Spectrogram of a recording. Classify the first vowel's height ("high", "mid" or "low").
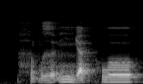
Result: mid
